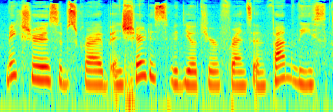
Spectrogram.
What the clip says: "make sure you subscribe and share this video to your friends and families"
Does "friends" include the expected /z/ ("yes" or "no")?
no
